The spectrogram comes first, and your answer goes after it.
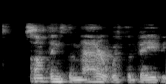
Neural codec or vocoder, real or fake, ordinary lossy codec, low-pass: none; real; AAC, 32 kbps; 7.2 kHz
